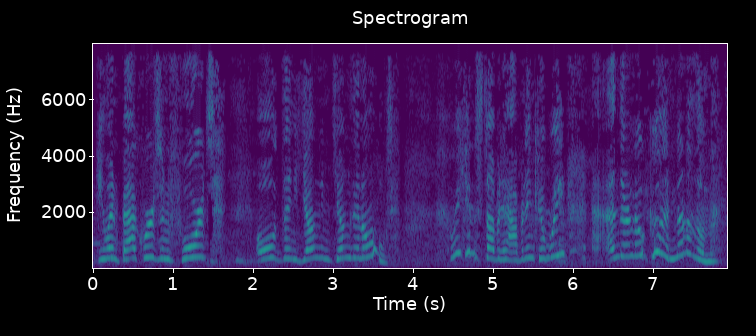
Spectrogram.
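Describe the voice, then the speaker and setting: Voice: very high-pitched, expressive, normal speed, bright, forceful tone, exaggerated voice. A performer playing an earnest, anxious thirteen-year-old small-town boy, urgent in manner, in a radio drama. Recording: muffled, noisy radio play recording.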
